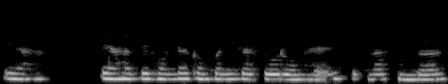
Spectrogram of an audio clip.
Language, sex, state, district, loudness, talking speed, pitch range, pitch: Hindi, female, Bihar, Gopalganj, -23 LUFS, 135 wpm, 235-255 Hz, 245 Hz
